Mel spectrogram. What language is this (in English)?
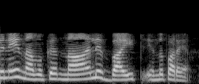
Malayalam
